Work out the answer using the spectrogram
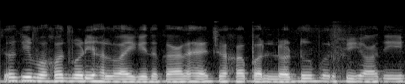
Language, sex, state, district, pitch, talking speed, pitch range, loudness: Hindi, male, Chandigarh, Chandigarh, 130 Hz, 190 wpm, 125-140 Hz, -14 LUFS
